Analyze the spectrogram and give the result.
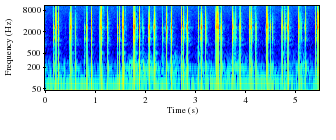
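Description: Long purple nails tap and scratch the two silver metal mic capsules on the plastic body of a Tascam DR-05 handheld recorder. About 30 sharp, dry, bright clicks come in an uneven run of roughly three per second, each with a strong tone near 2.7 kHz and almost no ring. Soft scratchy rustling fills the gaps between them.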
